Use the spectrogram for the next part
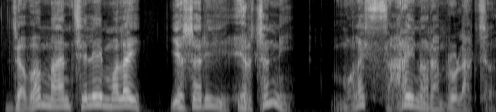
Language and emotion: Nepali, disgusted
